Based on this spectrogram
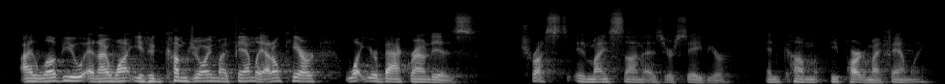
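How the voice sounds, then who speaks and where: A man with a plain, everyday voice speaks at a fairly high pitch and a fairly slow pace, with ordinary pitch variation. The recording is very clean, with a silent background. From New Jersey, near New York City. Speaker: pastor. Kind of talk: sermon. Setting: church.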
